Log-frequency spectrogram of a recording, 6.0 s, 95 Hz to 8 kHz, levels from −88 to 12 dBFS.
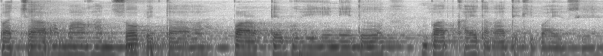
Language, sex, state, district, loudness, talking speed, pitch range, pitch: Nagamese, male, Nagaland, Dimapur, -19 LUFS, 160 wpm, 95-100 Hz, 100 Hz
